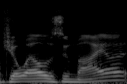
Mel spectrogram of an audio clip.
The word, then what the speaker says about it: Joel Zumaya: But my number 2 is Voodoo Child by Jimi Hendrix, and I think it was Joel Zumaya. Is that if I'm pronouncing that right?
